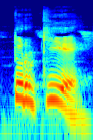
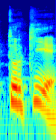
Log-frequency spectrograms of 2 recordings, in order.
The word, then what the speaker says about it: Türkiye: secara resmi dan diakui oleh PBB berubah menjadi turkiye jadi kalau dulu Turki kalau Indonesia sebutannya Turki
